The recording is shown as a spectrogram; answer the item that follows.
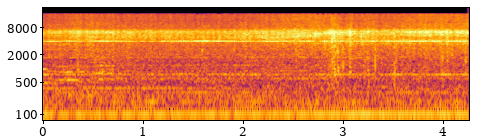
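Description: Corn tortilla chip production machinery running steadily: a roller sheeter-cutter and conveyor give a continuous low motor hum with a thin high whine and a few faint ticks.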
